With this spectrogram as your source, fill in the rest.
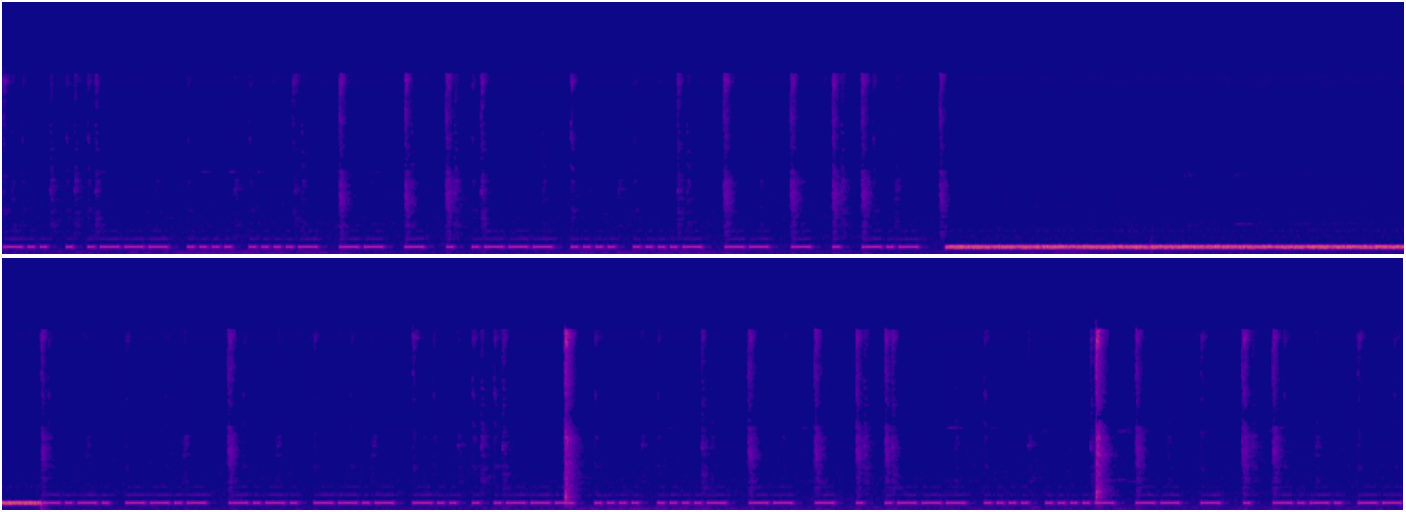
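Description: A telegraph key clicks under a finger.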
